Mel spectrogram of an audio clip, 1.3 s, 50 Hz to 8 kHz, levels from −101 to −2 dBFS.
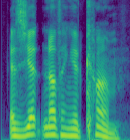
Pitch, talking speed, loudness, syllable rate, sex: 140 Hz, 230 wpm, -18 LUFS, 5.8 syllables/s, male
